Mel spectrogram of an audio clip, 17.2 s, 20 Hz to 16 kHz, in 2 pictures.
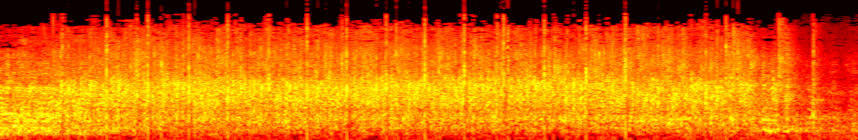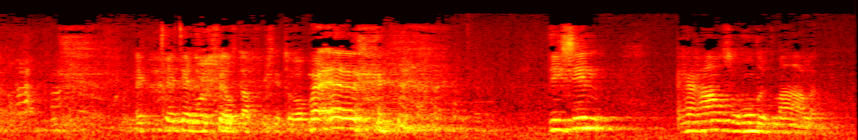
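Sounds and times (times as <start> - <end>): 
laughter: 0.0 - 1.6, 7.0 - 10.9, 12.2 - 13.7
sizable crowd applauding: 0.0 - 8.6
speech: 11.5 - 12.5, 14.1 - 14.8, 15.5 - 16.8.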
